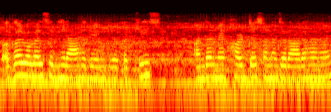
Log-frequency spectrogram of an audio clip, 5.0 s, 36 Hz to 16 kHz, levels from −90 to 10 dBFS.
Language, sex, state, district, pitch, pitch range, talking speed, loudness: Hindi, male, Chhattisgarh, Raipur, 225 Hz, 205-230 Hz, 120 wpm, -15 LUFS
